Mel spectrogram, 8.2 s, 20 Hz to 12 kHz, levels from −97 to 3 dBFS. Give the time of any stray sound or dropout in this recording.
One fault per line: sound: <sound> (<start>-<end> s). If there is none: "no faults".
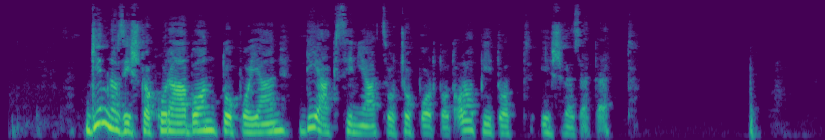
no faults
